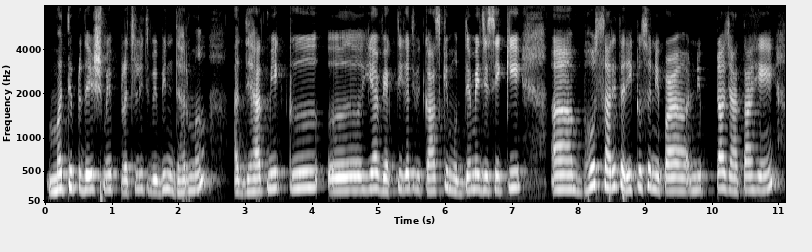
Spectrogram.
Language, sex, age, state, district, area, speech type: Hindi, female, 45-60, Madhya Pradesh, Ujjain, urban, spontaneous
